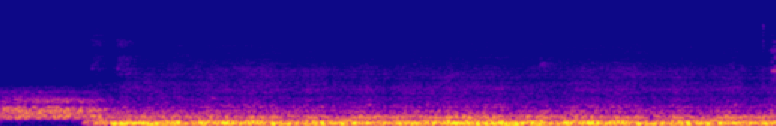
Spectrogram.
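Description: After a brief quiet moment, a car engine's deep rumble kicks in and holds steady and fairly loud, a continuous low drone with no speech over it.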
